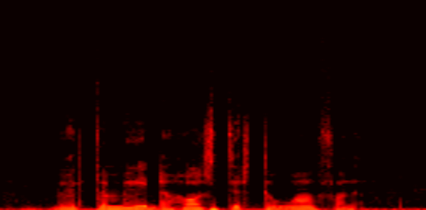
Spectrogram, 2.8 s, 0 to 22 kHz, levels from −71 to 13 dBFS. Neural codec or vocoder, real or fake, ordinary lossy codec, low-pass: codec, 44.1 kHz, 2.6 kbps, SNAC; fake; none; none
